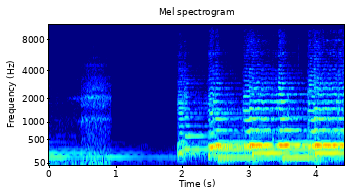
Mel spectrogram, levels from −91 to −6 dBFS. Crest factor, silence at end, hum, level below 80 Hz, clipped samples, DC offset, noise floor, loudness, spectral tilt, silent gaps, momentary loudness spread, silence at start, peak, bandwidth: 16 dB; 0 s; none; -72 dBFS; under 0.1%; under 0.1%; -71 dBFS; -36 LUFS; -7.5 dB/octave; none; 24 LU; 0 s; -22 dBFS; 9.6 kHz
